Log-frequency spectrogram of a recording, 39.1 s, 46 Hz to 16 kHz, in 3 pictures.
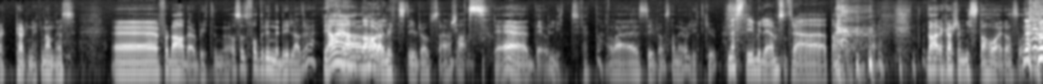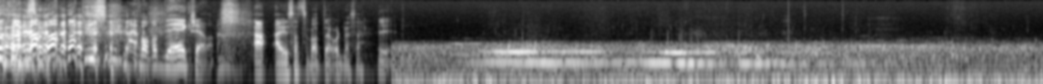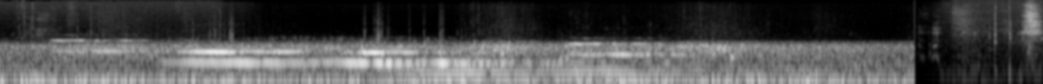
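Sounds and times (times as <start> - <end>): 
speech: 0.0 - 18.5
laughter: 10.4 - 11.4, 12.8 - 15.1
steady underwater rumble: 17.9 - 37.5
whale song with long low moaning tones: 17.9 - 37.5.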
